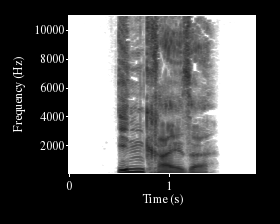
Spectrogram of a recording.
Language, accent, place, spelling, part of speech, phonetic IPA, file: German, Germany, Berlin, Inkreise, noun, [ˈɪnˌkʁaɪ̯zə], De-Inkreise.ogg
- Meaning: nominative/accusative/genitive plural of Inkreis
